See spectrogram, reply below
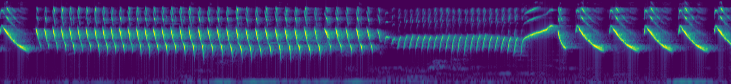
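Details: Panda canary, sung as a bait song for training other canaries: an extended rattling high trill, a softer lower rolling trill, then evenly spaced downward-slurred whistles about four per second.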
